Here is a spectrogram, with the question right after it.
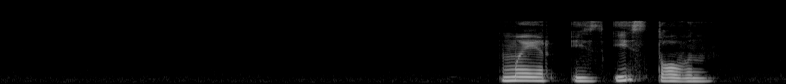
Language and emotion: Russian, neutral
